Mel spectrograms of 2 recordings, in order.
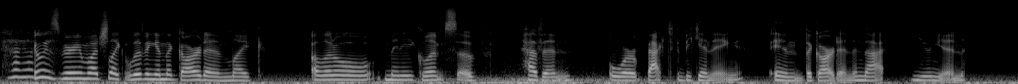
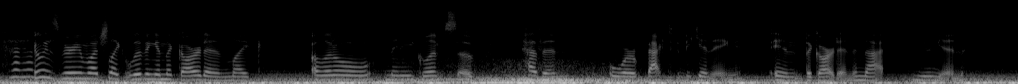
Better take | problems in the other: first | low rumble; loud; throughout; 2 dB below the speech; faint in the first

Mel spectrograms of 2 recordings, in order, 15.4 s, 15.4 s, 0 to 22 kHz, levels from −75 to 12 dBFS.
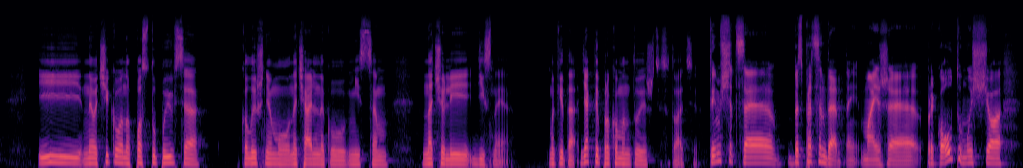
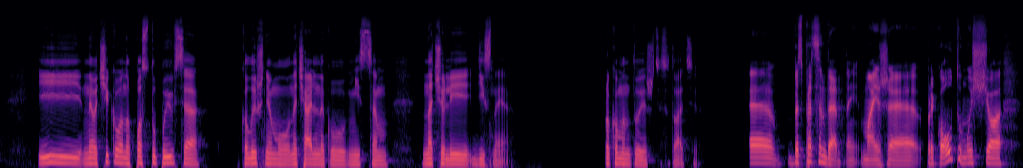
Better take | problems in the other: first | audio cutting out; at 8 s for 1 s and at 11 s for 0.5 s

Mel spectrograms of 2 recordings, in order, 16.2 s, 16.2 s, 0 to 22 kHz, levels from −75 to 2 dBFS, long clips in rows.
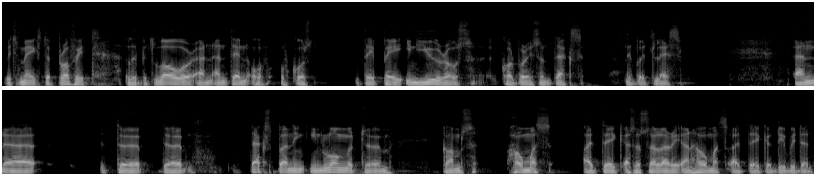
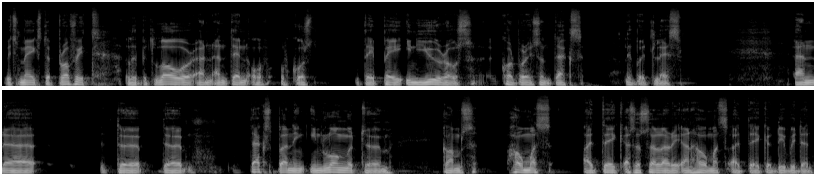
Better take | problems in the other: second | muffled; very; fading above 2.5 kHz

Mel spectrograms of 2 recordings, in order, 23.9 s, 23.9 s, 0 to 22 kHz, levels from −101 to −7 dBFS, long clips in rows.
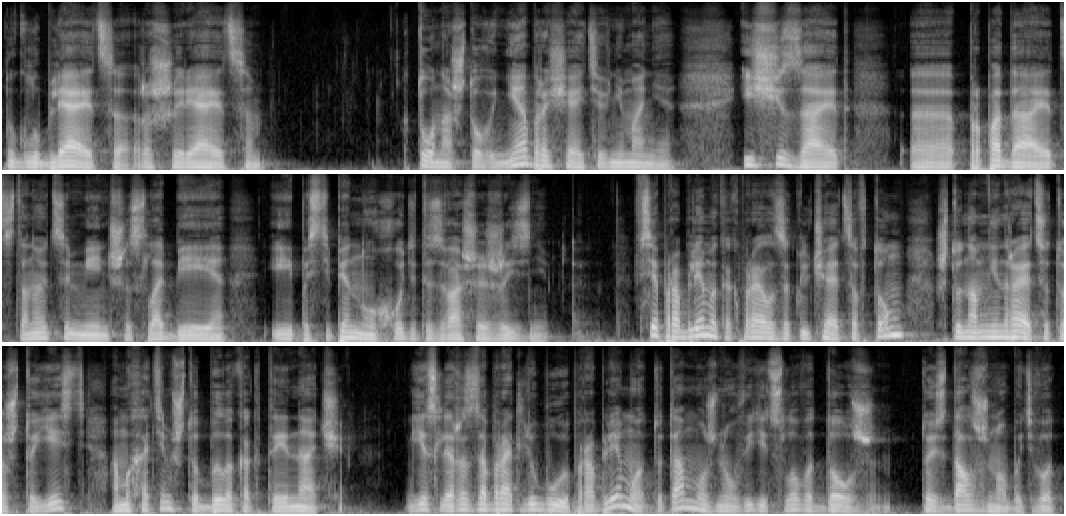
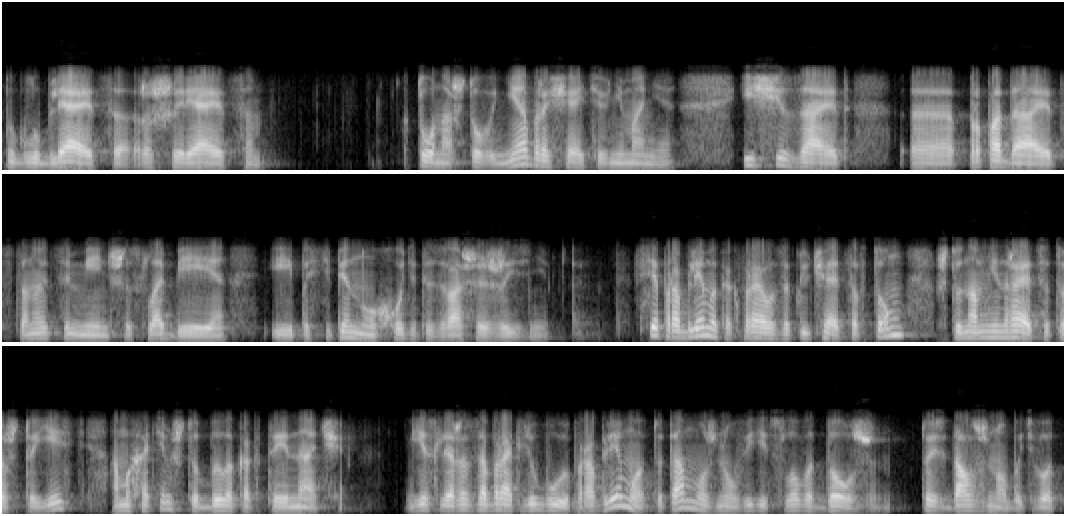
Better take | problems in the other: first | phone-call audio

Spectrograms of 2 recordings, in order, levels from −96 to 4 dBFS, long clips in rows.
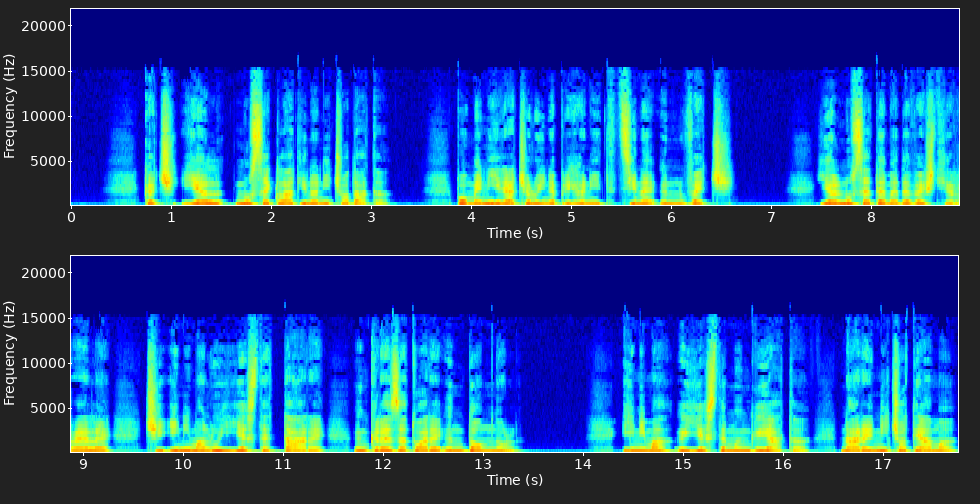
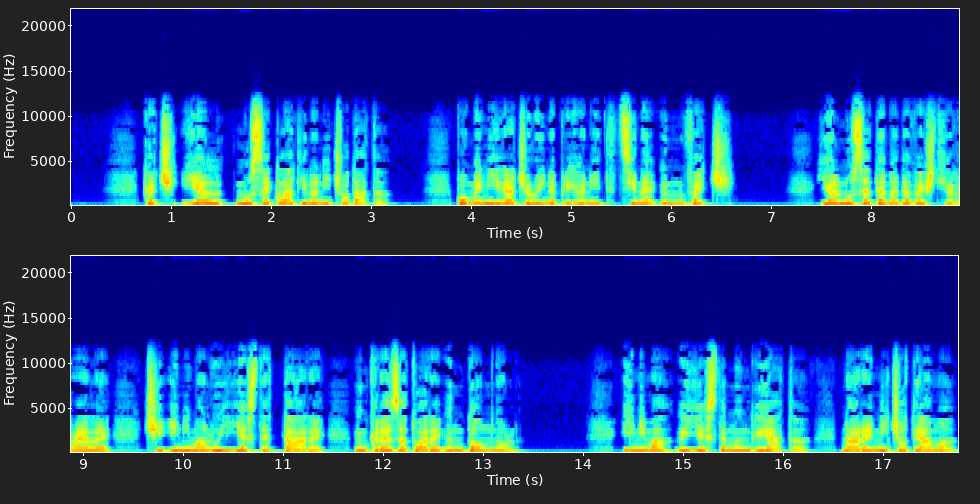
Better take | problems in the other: first | garbled, watery; badly; nothing above 10.5 kHz; slightly in the first

